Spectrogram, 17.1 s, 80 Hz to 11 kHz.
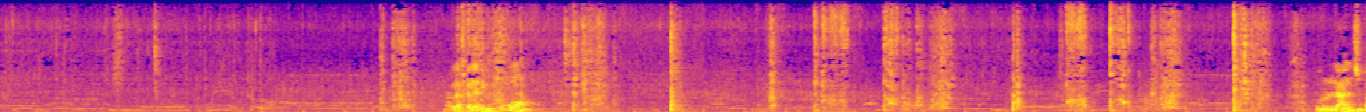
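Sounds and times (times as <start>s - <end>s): food sizzling: 0.0s - 17.0s
metal spatula scraping a pan: 4.7s - 8.6s, 9.5s - 17.0s.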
